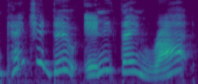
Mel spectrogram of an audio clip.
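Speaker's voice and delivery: high, loud exasperated snap; snapping. A narrator's reading. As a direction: scold angrily. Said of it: "snapped Snap Bean".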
